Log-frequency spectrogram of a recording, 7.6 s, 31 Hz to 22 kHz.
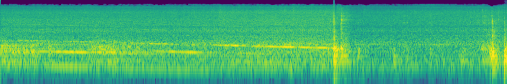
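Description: Kintetsu 3200 series train's Mitsubishi GTO-VVVF inverter whining in falling tones as the train slows, heard from on board. Two sharp knocks come about five seconds in and again near the end.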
